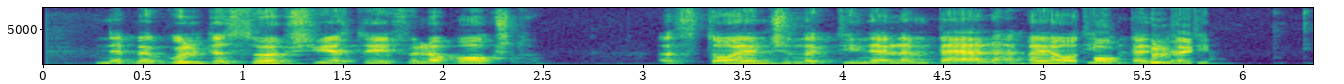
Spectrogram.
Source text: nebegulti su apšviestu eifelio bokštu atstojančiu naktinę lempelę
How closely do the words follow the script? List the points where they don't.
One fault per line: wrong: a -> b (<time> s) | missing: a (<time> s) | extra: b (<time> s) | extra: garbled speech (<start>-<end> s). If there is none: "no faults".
extra: garbled speech (4.9-5.8 s)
